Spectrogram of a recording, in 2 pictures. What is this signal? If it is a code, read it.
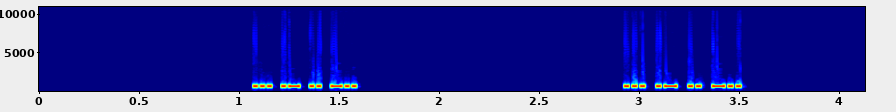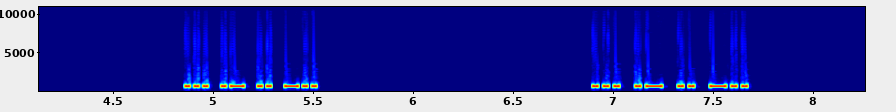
Morse code, heard as a keyed tone, about 54 wpm, 700 Hz. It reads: SAID SAID SAID SAID
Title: Speed-Racing Top 200 Words 45wpm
